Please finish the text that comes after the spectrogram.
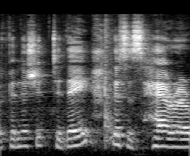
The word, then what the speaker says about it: Hera: This is Hera right there. Again, you know, it was told that the H, you know, is written, but it says that it wasn't pronounced.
